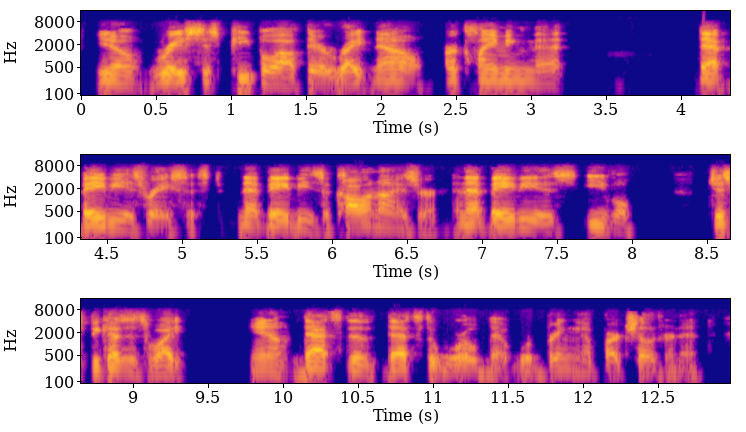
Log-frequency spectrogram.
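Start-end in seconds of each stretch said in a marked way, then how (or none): none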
